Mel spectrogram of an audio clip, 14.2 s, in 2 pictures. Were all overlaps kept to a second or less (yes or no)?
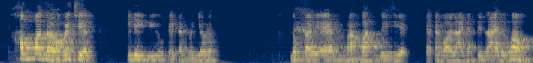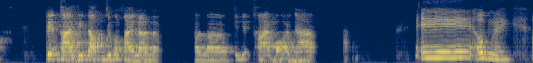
yes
